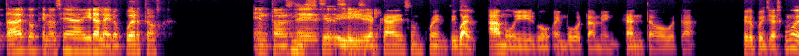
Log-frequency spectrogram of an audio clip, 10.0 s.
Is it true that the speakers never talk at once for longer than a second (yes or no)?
no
